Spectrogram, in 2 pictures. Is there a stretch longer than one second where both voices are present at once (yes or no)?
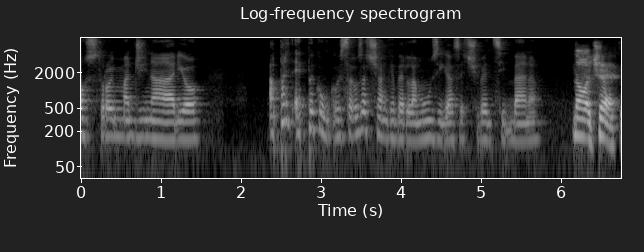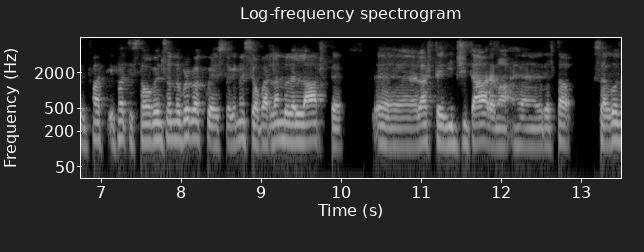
no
